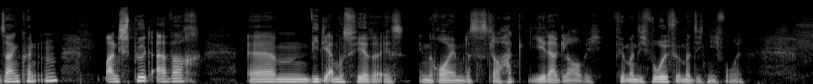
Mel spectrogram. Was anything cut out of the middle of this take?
no; 0 cuts

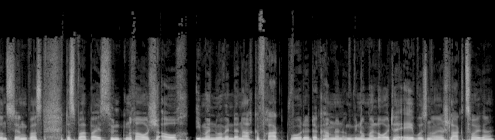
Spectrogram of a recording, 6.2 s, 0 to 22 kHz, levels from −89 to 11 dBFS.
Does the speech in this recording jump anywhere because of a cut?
yes; 1 cut; at 2.4 s

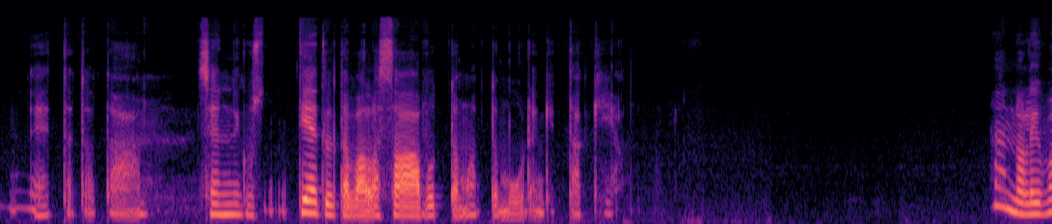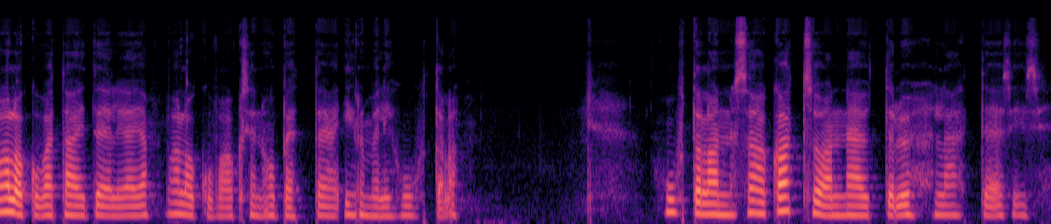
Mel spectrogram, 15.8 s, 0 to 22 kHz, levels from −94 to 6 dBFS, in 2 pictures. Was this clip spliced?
no; 0 cuts

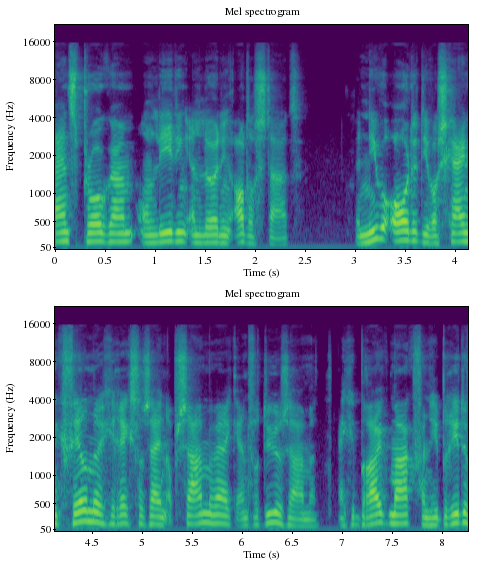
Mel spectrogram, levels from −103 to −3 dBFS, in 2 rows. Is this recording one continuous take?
no; 2 cuts; at 3.0 s, 6.9 s

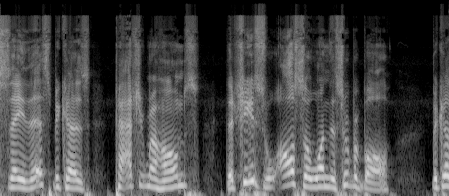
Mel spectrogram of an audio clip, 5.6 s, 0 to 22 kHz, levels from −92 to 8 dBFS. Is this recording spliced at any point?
yes; 1 cut; at 2.7 s

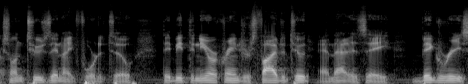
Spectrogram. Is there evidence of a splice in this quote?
yes; 1 cut; at 3.1 s

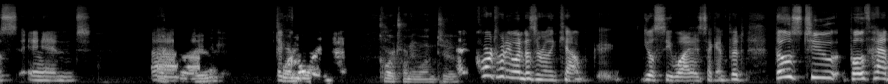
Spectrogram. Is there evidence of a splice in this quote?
no; 0 cuts

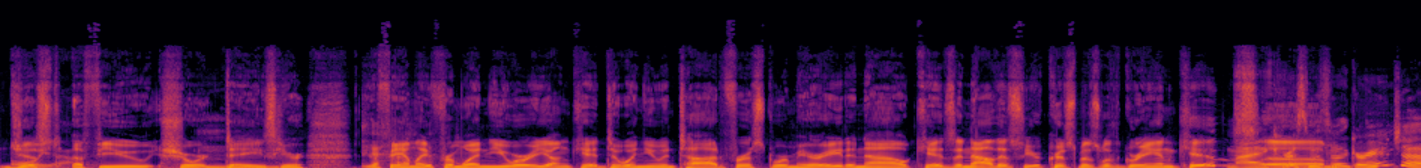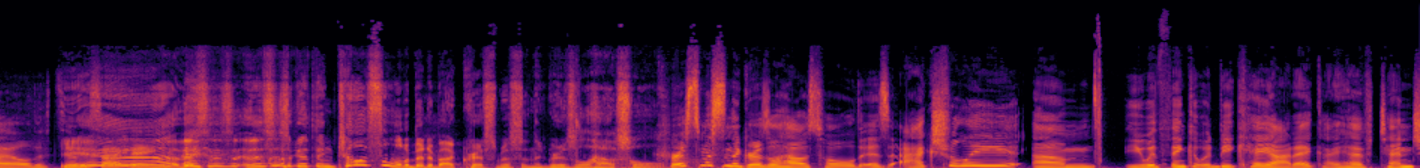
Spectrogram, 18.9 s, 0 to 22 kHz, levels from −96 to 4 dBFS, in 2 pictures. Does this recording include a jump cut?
yes; 1 cut; at 2.4 s

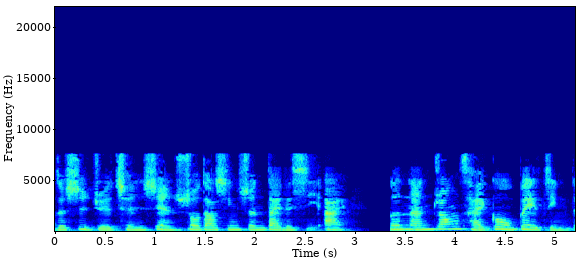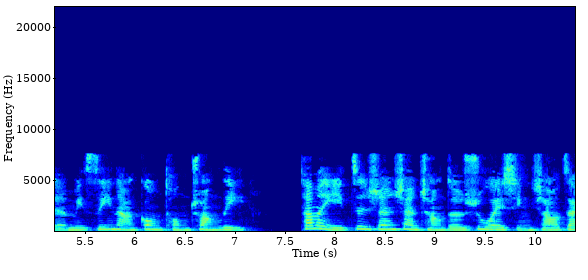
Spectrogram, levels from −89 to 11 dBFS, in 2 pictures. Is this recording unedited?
no; 1 cut; at 3.1 s

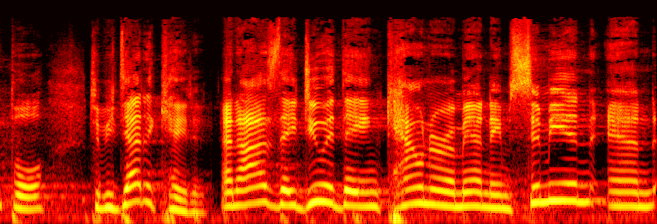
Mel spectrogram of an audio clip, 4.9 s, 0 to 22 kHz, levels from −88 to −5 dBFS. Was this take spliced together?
yes; 1 cut; at 1.6 s

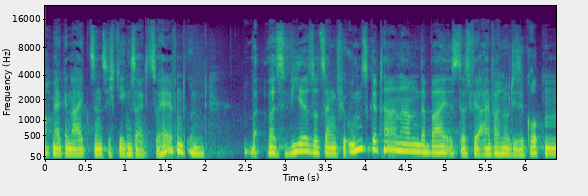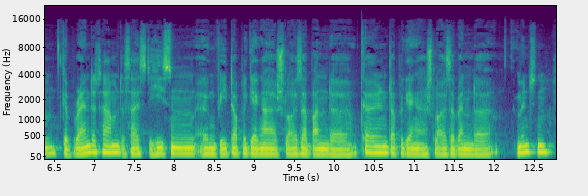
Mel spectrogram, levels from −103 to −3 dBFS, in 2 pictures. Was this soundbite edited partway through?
yes; 1 cut; at 1.7 s

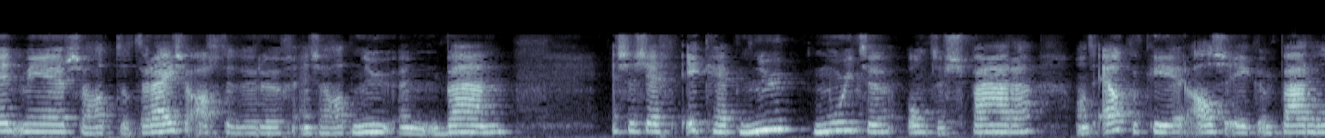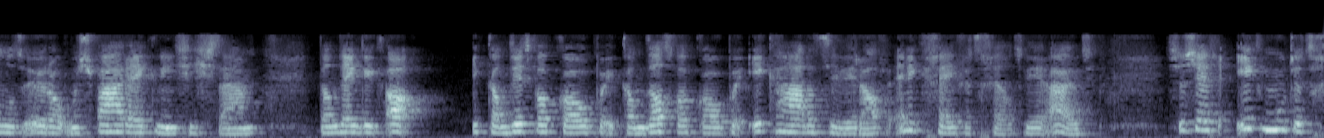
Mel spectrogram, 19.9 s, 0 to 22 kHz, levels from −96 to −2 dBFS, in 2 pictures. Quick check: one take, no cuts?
yes; 0 cuts

